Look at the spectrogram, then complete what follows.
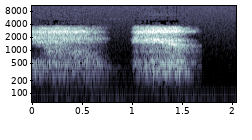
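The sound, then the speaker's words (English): A strange wheezing noise like hard breathing comes in two airy, hissing bursts, each under a second long, separated by a short gap, fairly loud and with no talk over them. “Breathing hard. Like it's breathing hard, huh?”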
